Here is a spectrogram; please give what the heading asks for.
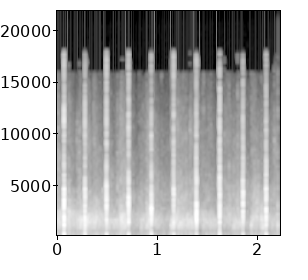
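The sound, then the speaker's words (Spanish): Hand claps closing a panel session at a conference: a steady run of sharp, evenly spaced claps, fairly faint, with no talk over them. “Vamos a dar un aplauso.”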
